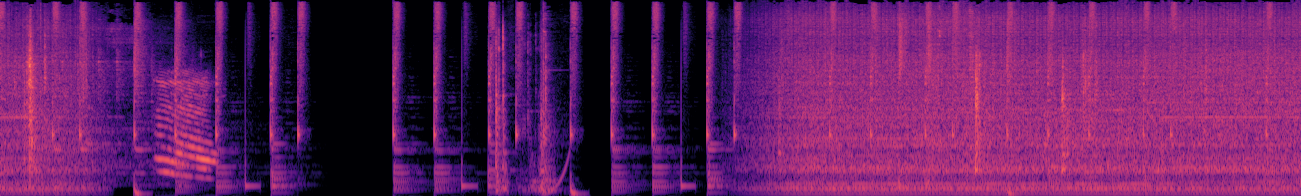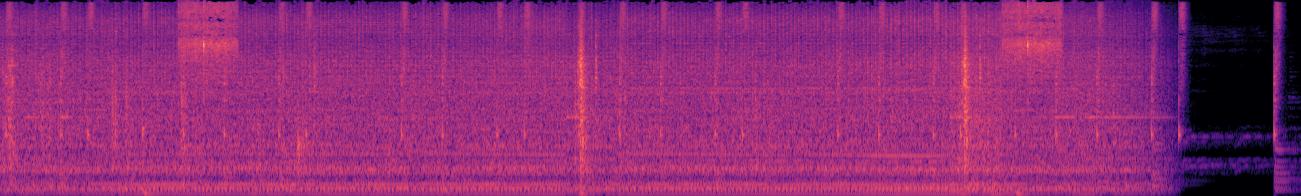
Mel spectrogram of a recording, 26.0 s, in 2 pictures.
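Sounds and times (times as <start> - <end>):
clicks from tracks and gears: 0.0 - 1.4, 13.0 - 16.2, 18.7 - 19.3, 22.6 - 23.6
toy electric motors whirring: 14.8 - 15.5, 23.0 - 23.7.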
